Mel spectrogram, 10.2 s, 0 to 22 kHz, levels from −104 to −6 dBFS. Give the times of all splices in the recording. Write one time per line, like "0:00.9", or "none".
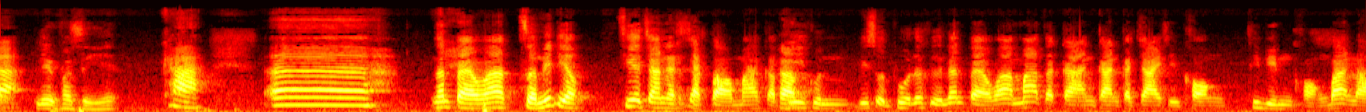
none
